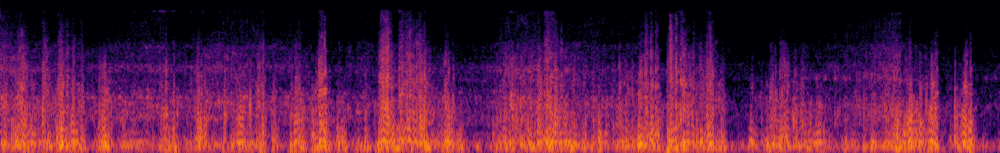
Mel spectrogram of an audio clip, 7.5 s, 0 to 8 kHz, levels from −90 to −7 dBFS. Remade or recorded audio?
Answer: remade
